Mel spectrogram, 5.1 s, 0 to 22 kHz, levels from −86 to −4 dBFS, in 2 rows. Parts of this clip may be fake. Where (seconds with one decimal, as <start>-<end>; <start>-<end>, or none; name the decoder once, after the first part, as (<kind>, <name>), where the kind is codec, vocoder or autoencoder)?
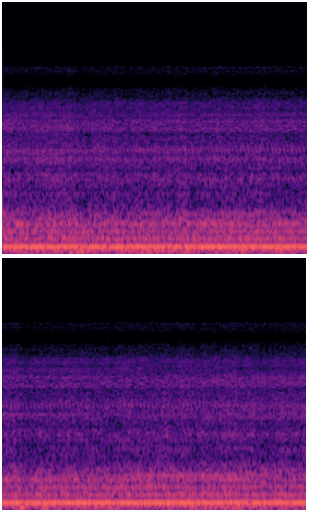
0.0-1.5 (vocoder, Vocos); 4.6-5.1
